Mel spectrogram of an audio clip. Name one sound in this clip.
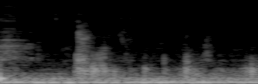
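A woman sips a drink through a straw.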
